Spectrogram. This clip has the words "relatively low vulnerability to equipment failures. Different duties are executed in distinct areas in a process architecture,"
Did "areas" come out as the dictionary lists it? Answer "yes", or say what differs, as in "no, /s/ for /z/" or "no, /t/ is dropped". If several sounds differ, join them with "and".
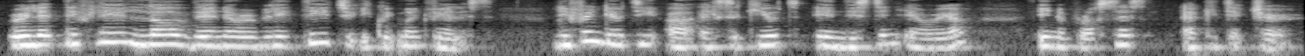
no, /z/ is dropped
